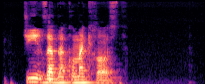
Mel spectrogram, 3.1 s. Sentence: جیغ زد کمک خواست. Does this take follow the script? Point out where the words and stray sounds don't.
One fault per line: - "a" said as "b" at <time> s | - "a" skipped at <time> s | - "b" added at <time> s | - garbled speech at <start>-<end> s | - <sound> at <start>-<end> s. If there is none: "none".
- "و" added at 0.9 s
